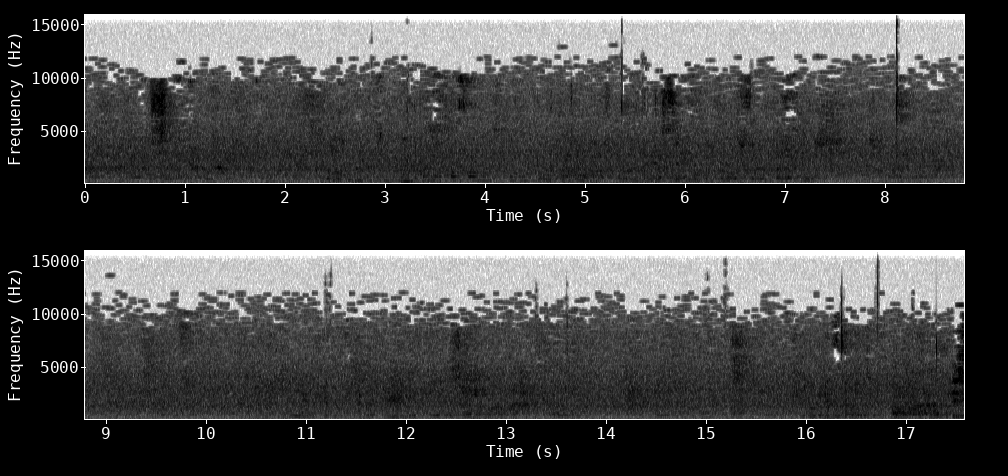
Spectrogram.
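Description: Several adults talk quietly at a distance in a room.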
